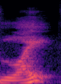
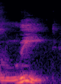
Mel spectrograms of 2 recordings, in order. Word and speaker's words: Leite: It's late. It's milk. Yeah. And go figure. You went into food. Nobody says late, except the Late. Portuguese people. They'll Yeah. say late. But everyone says light, lighty, leady. Nobody says. My father chose leet because when he came here, there was a couple of other leets.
